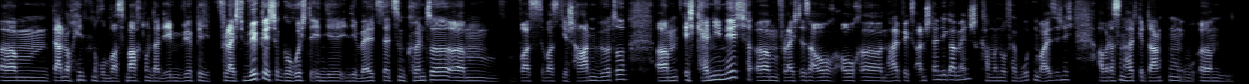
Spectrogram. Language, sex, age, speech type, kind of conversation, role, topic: German, male, 35-39, conversation, advice, advisor, Wie kann ich mit Schuldgefühlen nach einem Streit mit meinem Partner oder Freund umgehen?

